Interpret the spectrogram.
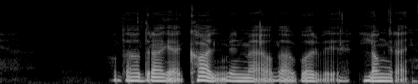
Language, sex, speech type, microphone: Norwegian, female, spontaneous, Shure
